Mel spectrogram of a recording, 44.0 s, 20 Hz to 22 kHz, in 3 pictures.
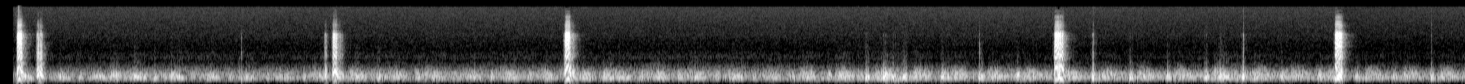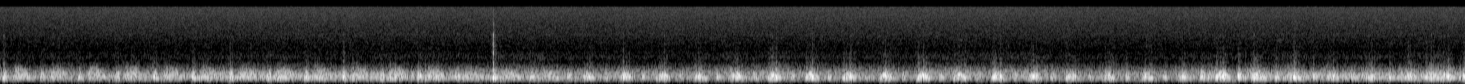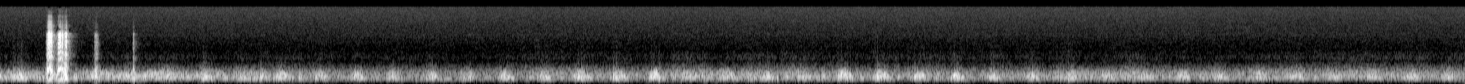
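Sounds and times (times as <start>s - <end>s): fetal heartbeat on doppler speaker: 0.2s - 43.9s
sharp clicks: 29.8s - 30.7s.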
